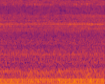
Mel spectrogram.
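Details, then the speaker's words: Honda Turbo GSR Integra after cylinder head reinstall and valve adjustment, started right up: low, steady idle rumble with even pulse, no knocks or ticks, some parts vibrating; normal idle. "Idling now, it sounds"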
